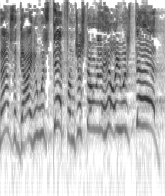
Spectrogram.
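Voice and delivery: high, excited exclamation; amazed onlookers. Retold or imitated. Crowd spotting the man who was dead, amazed.

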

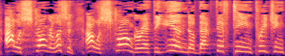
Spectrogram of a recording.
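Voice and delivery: fired-up pulpit preaching; full-force preaching. Acted. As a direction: preach it out to the crowd.

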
